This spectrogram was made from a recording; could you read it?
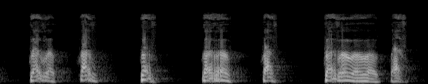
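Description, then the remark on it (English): A series of seven short, loud woof-like barks in a quick, uneven rhythm, alone, voiced by a person imitating a dog. “Us dogs, they love to hear us dogs.”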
